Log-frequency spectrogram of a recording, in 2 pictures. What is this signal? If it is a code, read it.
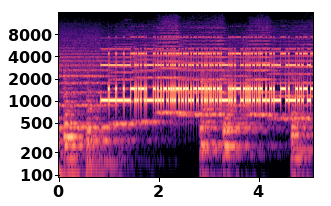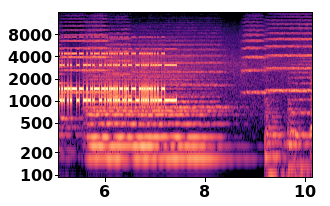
RTTY (50 baud, 450 Hz shift), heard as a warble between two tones, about 1260 Hz centre. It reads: PAR LA DISTRIBUTION TOUT DABORD.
